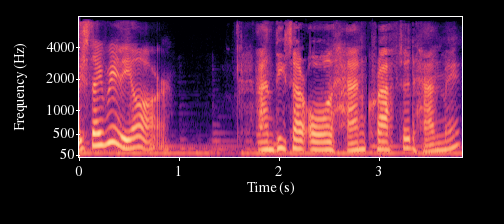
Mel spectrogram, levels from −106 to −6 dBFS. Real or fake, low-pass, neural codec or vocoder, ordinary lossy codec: real; 7.2 kHz; none; AAC, 32 kbps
